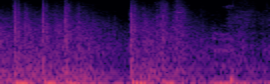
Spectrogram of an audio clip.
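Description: Rapid bursts of gunfire from a Fortnite battle royale match, several close shots cracking out in quick clusters with a few more scattered after, no voices over them.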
